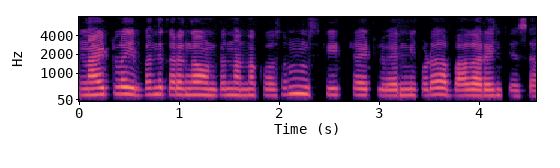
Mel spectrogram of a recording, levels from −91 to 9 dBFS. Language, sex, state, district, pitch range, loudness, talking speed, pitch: Telugu, female, Andhra Pradesh, Chittoor, 210-235 Hz, -25 LUFS, 170 wpm, 220 Hz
